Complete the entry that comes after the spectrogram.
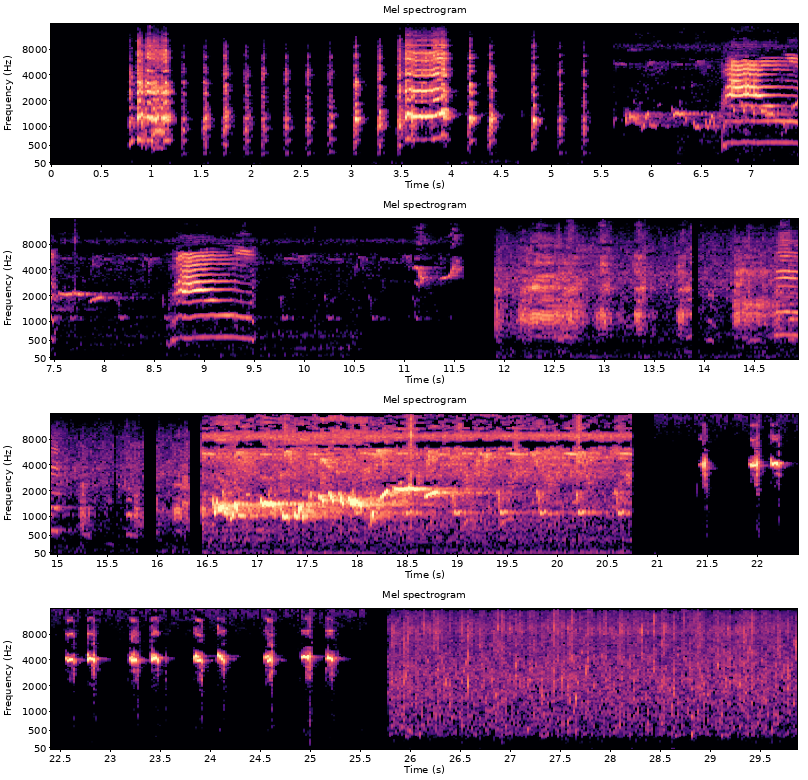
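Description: Chickens clucking and calling in quick pulses, then longer rising-and-falling calls, followed by other bird sounds: a run of evenly spaced high chirps, about two a second, and a steady even noise near the end.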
